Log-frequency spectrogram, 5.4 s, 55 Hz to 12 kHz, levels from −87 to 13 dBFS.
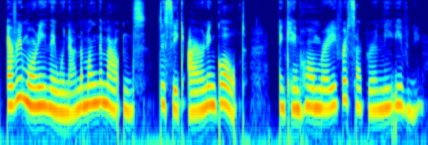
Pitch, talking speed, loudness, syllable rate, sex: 230 Hz, 245 wpm, -19 LUFS, 7.0 syllables/s, female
